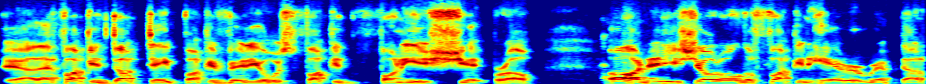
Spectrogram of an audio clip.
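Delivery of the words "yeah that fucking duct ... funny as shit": normal talking voice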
